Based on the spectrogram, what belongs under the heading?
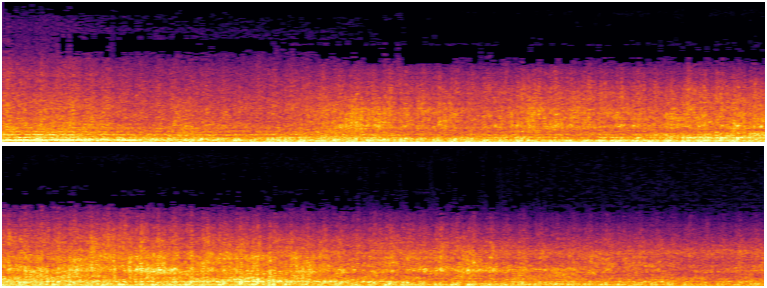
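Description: Canadian Pacific freight train's rear diesel locomotive passing close by, its engine running over the noise of wheels on the rails. The rumble then fades slowly as the train pulls away down the track.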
